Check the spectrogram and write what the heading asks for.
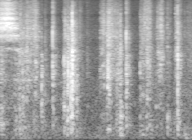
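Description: Faint, irregular rustling and crinkling of paper slips being handled, a handful of soft brushes at uneven intervals, as when entries are drawn by hand.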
